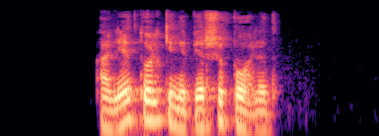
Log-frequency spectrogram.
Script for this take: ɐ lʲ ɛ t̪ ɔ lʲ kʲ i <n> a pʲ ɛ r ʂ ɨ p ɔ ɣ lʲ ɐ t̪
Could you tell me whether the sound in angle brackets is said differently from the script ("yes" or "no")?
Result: no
